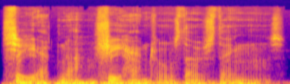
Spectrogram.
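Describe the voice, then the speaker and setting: A vast, ancient male sphinx speaks in a deep, booming voice, as a narrator puts him on. His scornful, mocking words sit in a mellow, dark tone, like a monster in an audiobook who fears nobody. The speech comes loud and unhurried. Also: big pitch swings, gravelly, husky, no echo, full character voice. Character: huge menacing male sphinx, lion-bodied, mocking, ancient. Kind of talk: audiobook character voice.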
